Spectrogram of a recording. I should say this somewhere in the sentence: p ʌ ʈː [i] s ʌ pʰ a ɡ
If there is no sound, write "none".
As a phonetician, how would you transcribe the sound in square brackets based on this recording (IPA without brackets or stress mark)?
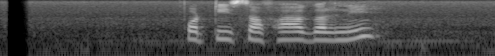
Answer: i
